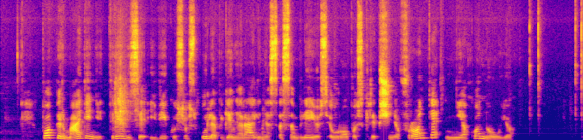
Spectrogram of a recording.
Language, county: Lithuanian, Vilnius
